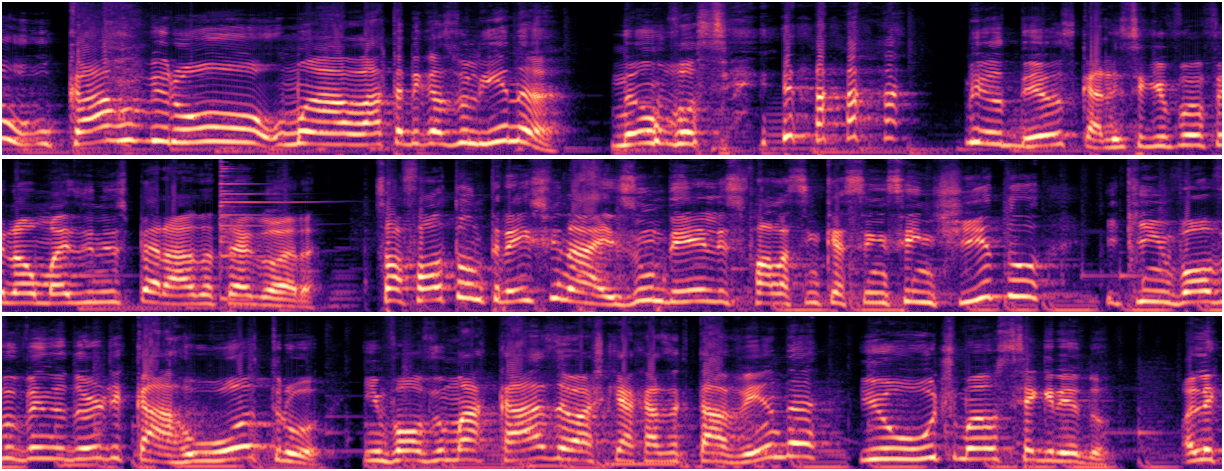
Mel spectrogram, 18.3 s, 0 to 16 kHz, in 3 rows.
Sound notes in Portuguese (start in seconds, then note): 3.6 risos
